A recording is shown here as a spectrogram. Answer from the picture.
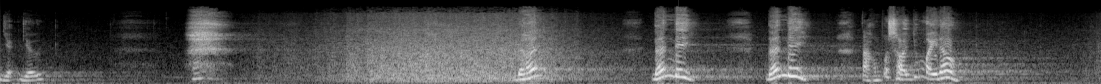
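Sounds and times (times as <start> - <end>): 
speech: 0.0 - 0.6, 5.2 - 5.6, 6.5 - 7.0, 7.6 - 9.7
large ocean wave crashing: 2.6 - 6.6, 10.7 - 11.0
surf roar: 2.6 - 6.6, 10.4 - 11.0.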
